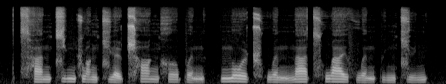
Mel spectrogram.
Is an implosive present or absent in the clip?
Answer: absent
